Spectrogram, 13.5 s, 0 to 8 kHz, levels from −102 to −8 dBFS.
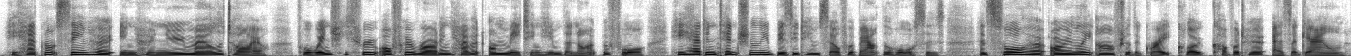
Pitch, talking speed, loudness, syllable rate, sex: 180 Hz, 200 wpm, -18 LUFS, 5.2 syllables/s, female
